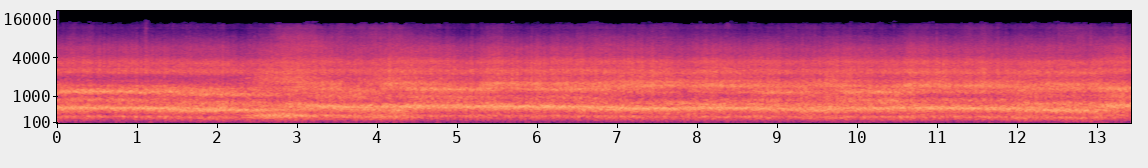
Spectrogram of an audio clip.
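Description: A huge stadium crowd chants and sings loudly in unison, echoing around the stands.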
